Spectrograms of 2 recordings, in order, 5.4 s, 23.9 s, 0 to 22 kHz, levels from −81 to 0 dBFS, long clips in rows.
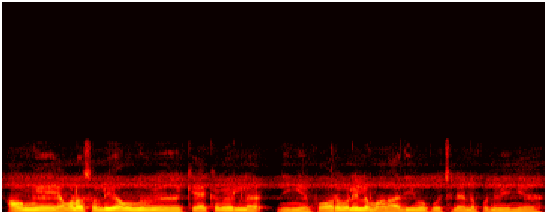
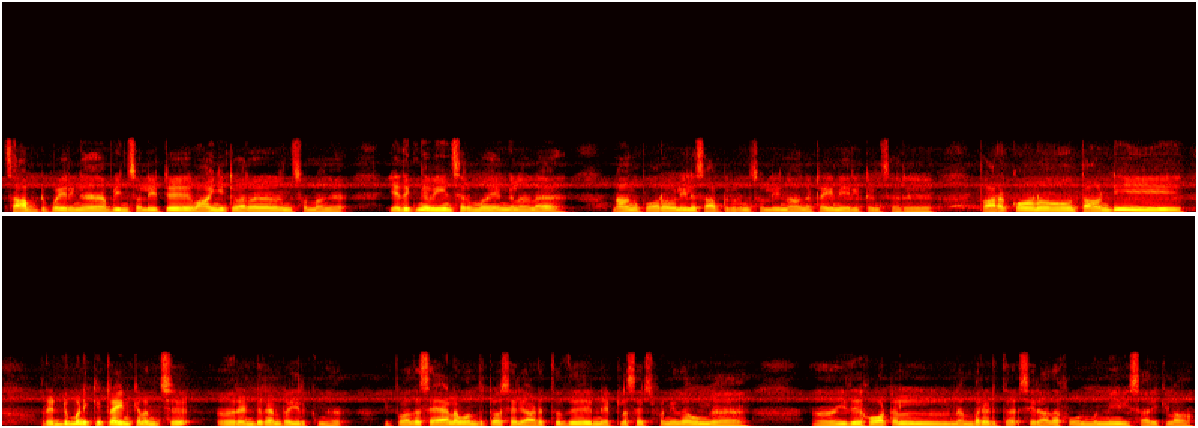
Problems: none marked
